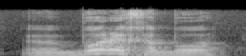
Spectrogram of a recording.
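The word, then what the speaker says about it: ברוך הבא: Борехабо. Борехабо это вы знаете, я говорил на этих уроках. Борехабо это добро пожаловать, типа welcome. Вот. Но вообще оно в идиш переводится и произносится как борехабо, это добро.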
